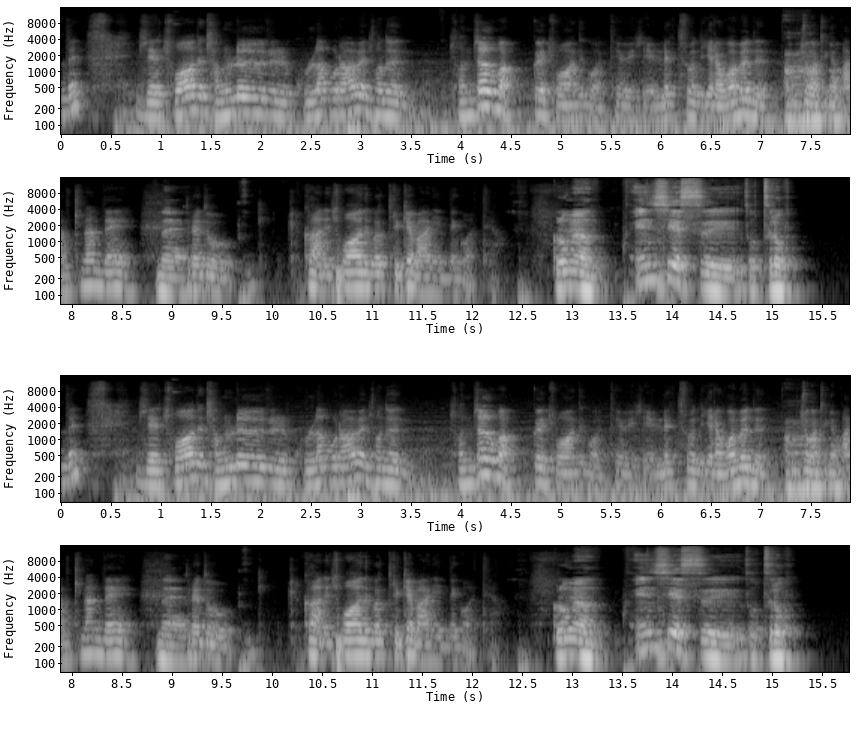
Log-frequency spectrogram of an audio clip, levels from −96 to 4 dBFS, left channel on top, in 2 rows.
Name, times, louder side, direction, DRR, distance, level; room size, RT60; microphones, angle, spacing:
voice 1, 0.0-3.5 3.9-9.8 10.3-12.0 12.6-12.8, left 1 dB, ahead, 1.5 m, -32 dB
sound 1, 0.5-7.5, right 1 dB, 60° right, 1.1 m, -43 dB
voice 2, 7.2-7.8 8.8-9.2 12.8-13.3 13.6-15.2, left 1 dB, 90° left, 1.4 m, -27 dB
5.7 x 5.5 x 4.5 m
head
